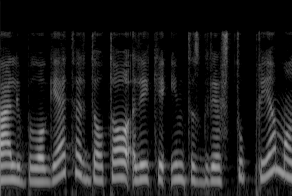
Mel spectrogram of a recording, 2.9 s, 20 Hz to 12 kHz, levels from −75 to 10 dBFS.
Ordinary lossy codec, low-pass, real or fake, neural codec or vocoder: MP3, 48 kbps; 7.2 kHz; fake; codec, 16 kHz, 0.9 kbps, LongCat-Audio-Codec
